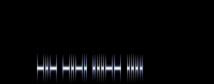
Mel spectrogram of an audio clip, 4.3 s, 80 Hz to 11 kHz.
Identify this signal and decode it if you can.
Morse code, heard as a keyed tone, about 28 wpm, 700 Hz. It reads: KC3H
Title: USA Call Signs - 4 Characters - Repeated 2x - 28wpm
